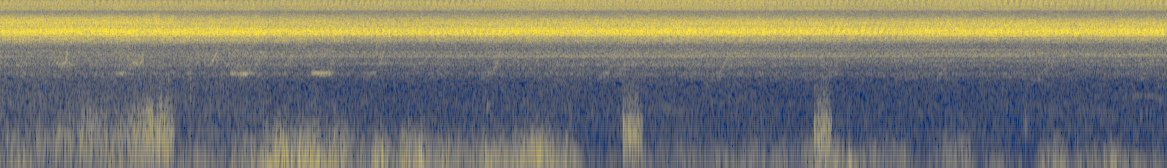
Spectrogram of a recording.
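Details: Midsummer song of large brown cicadas on a tree, an unbroken high sizzling buzz running through the whole stretch, with a few faint brief chirping notes and soft low background rumble.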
